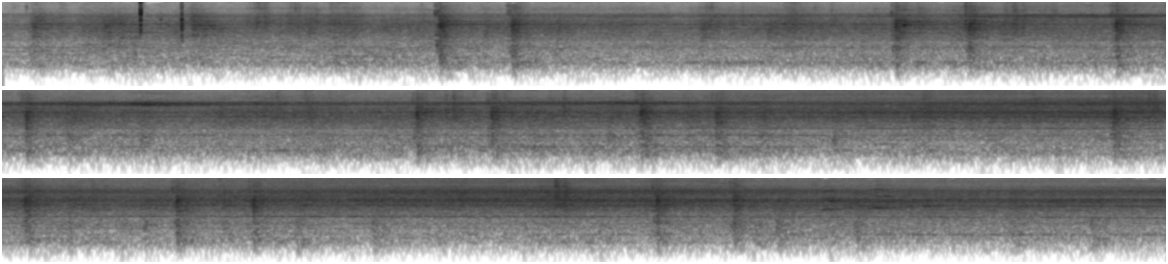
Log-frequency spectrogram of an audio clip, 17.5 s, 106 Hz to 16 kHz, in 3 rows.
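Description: JR West 381-series limited express electric train rolling slowly past, its wheels clicking sharply and irregularly over rail joints, with thin high tones that slowly fall in pitch as it slows.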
